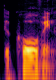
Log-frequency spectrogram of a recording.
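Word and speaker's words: Coven: Oh, that but the guy that made the Colvin, because he doesn't want to rhyme with oven, is just, he's completely sincere, and he makes just this god awful movie.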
